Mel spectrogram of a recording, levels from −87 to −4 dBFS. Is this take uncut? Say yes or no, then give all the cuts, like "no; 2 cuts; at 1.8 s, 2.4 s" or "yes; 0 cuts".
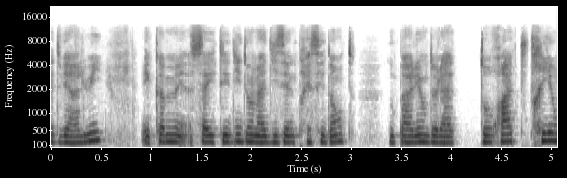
yes; 0 cuts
